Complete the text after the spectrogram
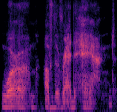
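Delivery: loud, slow, low boom; booming monster voice. Acted. Dragon announces itself to intruders, loud and booming. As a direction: boom it out slowly, shaking the foundations. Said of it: "a loud, booming voice that shakes".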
